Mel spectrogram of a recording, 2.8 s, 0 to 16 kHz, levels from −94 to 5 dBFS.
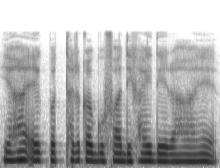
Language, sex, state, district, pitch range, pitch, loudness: Hindi, female, Arunachal Pradesh, Papum Pare, 160-180 Hz, 165 Hz, -14 LUFS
